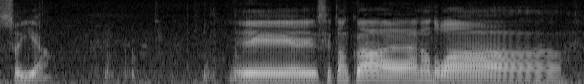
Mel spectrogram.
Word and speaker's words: Sóller: port naturel de sawyer alors ça s'écrit solaire mais ici il prononce sawyer et c'est encore un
